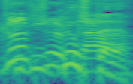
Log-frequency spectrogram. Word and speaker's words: Gloucester: Le Gloucester, c'est comme la place Leicester, on ne prononce pas le. On est Gloucester.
